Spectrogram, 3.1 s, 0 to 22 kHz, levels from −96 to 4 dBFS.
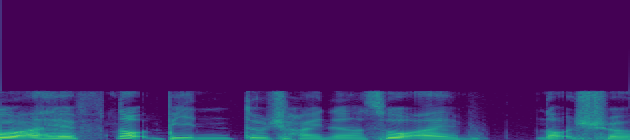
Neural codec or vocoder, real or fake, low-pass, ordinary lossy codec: none; real; none; none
